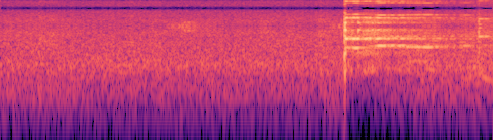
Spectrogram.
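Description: Baseball bat hitting a pitched ball about one and a half seconds in: a single sharp crack with a short ringing tone after it, the ball struck hard for a line drive.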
